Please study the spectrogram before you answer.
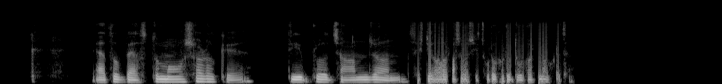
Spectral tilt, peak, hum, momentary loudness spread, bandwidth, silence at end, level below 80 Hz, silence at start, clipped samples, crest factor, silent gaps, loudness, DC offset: -8 dB/octave; -10 dBFS; none; 9 LU; 7.8 kHz; 1.5 s; -54 dBFS; 0.95 s; under 0.1%; 18 dB; 2.55-2.88 s; -26 LUFS; under 0.1%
